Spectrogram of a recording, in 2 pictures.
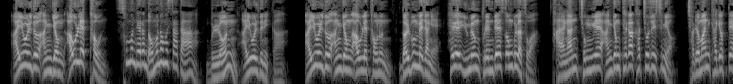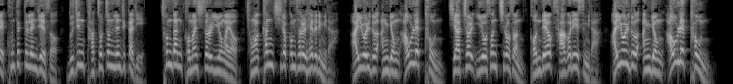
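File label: Korean male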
